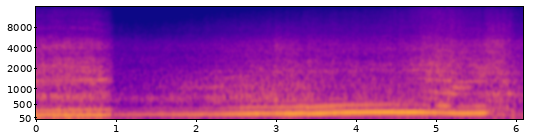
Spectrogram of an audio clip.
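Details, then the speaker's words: Kawasaki 440cc two-stroke snowmobile-engine go kart at wide-open throttle: engine screams up and holds high, slowly climbing revs with no real pull, reaching 42.6 mph; CVT belt slipping. "So you hear the RPMs, Oh yeah, it's loud. but it's not doing anything. Oh. It's like just going wide open throttle, and It's it's not slipping. accelerating, it's just slipping."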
